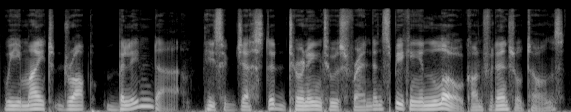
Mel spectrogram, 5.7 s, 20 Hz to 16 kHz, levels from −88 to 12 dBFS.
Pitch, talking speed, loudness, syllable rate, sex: 115 Hz, 170 wpm, -18 LUFS, 4.9 syllables/s, male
